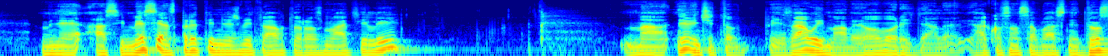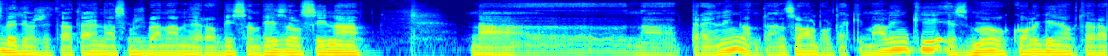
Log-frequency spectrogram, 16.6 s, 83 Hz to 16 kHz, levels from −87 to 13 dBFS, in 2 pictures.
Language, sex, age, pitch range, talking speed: Slovak, male, 60-79, 105-140 Hz, 160 wpm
